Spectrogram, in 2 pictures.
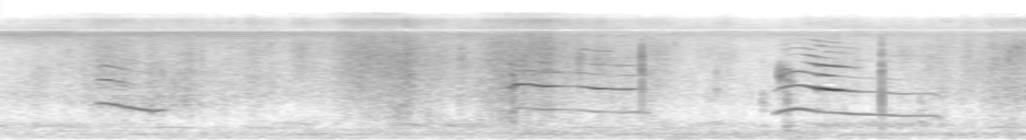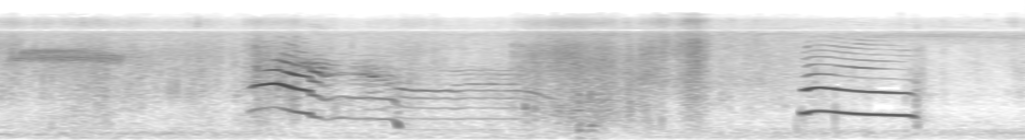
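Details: Two look-alike cream-coloured cats in a staring standoff: a series of tonal meows, some bending down in pitch and some flat and drawn out, spaced a few seconds apart over a quiet, hissy background.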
